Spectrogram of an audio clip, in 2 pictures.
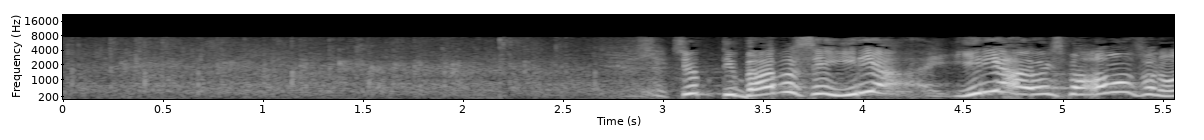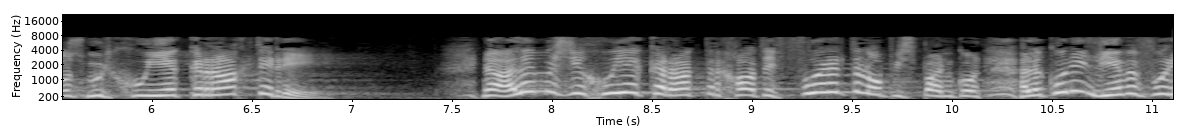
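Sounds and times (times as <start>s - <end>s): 
audience applause: 0.0s - 3.0s
speech: 2.9s - 11.0s.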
